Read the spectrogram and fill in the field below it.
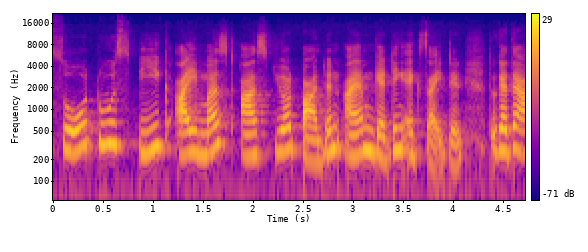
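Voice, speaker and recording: A woman with an Indian accent teaching an English lesson, reading each line slowly and then explaining it in Hindi. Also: fairly high pitch.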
